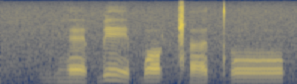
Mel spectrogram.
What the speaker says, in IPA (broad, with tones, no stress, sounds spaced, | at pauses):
bʱ ɛ˨˩ ɓ eː˥˩ ɓ ɔ˧ ǁ ɐ˩˥ tʼ o˧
